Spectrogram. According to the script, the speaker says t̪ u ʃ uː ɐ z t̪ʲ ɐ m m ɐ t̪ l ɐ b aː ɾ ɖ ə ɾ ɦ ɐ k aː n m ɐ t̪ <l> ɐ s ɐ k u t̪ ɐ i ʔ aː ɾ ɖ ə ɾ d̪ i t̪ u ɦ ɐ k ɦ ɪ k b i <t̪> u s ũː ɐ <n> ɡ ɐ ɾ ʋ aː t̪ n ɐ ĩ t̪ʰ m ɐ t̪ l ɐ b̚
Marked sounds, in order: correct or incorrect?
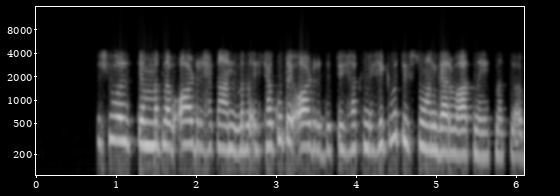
correct, correct, correct

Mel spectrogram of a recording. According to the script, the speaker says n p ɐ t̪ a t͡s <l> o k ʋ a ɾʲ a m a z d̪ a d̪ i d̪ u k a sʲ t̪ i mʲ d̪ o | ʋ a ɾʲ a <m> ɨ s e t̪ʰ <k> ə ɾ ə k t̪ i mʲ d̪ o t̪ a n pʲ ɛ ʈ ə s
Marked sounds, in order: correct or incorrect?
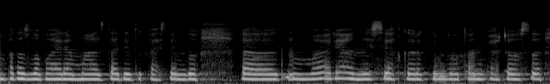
correct, incorrect, correct

